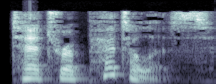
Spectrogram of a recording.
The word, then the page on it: tetrapetalous: British English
